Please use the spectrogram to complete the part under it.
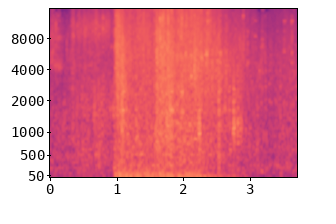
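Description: An explosion bursts with crackling debris.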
